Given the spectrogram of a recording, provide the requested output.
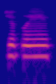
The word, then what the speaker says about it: Ghibli: I've been going through different Ghibli films or Giblly, depending on how you say it.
